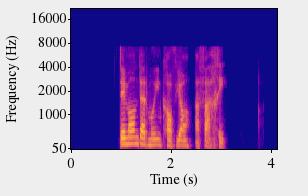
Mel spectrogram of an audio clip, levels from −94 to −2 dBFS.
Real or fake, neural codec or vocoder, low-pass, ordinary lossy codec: fake; codec, 16 kHz, 0.8 kbps, ZipCodec; 7.2 kHz; Opus, 64 kbps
